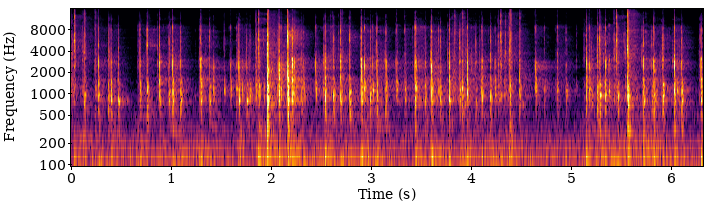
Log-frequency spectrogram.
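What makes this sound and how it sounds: Fingertips type rapidly on a full-size RGB-backlit Corsair mechanical keyboard with plastic keycaps. The result is a steady stream of short, bright, clicky clacks with little low end, each key strike stopping dead with no ring.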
